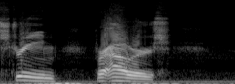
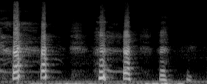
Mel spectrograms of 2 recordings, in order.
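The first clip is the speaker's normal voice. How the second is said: mocking laugh; 9 semitones higher, 4 dB quieter than usual. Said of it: "I would do that as Charwolf".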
